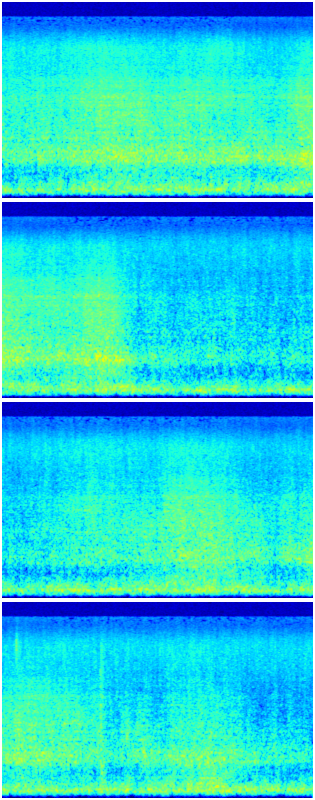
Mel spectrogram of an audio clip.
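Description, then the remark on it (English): Steady, dense rainfall hisses continuously outside on a rainy day, with a low rumble of distant thunder rolling underneath at moderate volume and no voices present. “So take a look inside and see what your motivation was for getting up out of bed and coming here on a rainy day.”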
